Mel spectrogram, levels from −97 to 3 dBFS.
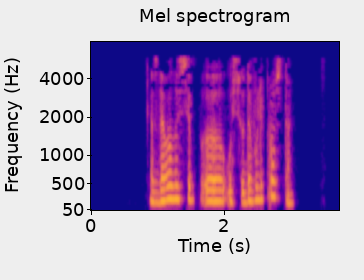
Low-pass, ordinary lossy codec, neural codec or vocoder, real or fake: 7.2 kHz; MP3, 24 kbps; none; real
